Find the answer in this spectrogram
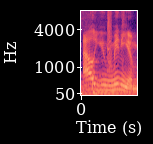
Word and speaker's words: aluminium: Isn't that how they say it in Apple? Aluminum. That's aluminium for all you Apple fans out there.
